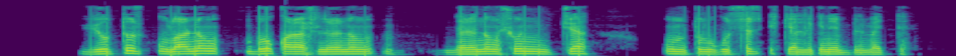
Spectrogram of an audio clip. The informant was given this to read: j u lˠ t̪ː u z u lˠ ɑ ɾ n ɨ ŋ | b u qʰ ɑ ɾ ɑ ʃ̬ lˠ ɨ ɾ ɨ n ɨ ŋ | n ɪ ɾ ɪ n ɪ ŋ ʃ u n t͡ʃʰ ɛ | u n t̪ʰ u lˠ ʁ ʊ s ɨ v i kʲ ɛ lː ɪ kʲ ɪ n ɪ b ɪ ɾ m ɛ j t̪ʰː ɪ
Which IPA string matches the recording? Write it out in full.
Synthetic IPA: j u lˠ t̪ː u z u lˠ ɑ ɾ n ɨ ŋ | b u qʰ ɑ ɾ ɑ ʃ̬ lˠ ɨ ɾ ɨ n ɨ ŋ | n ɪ ɾ ɪ n ɪ ŋ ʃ u n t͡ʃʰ ɛ | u n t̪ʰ u lˠ ʁ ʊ s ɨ z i kʲ ɛ lː ɪ kʲ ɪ n ɪ b ɪ l m ɛ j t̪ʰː ɪ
